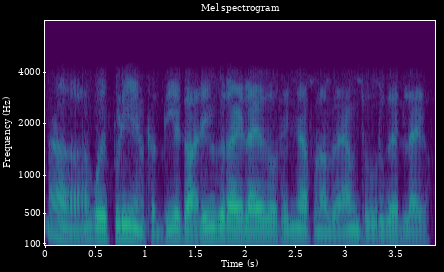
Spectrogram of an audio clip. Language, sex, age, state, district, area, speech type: Dogri, male, 18-30, Jammu and Kashmir, Udhampur, rural, conversation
